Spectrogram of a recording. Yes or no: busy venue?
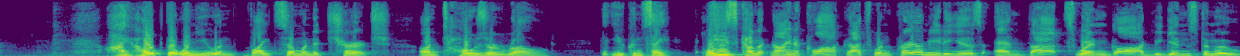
no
